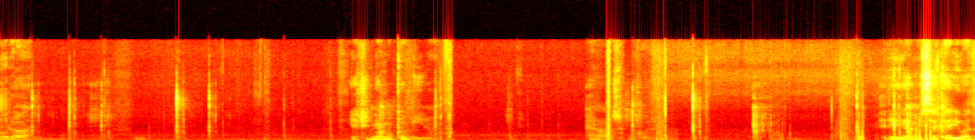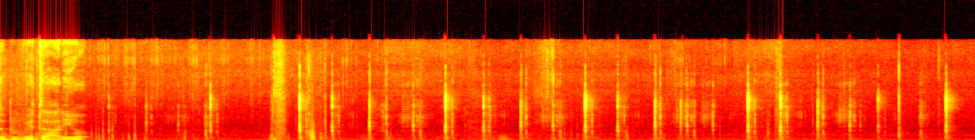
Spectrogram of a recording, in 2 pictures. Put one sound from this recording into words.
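Footsteps tap quickly and evenly on a hard floor.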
